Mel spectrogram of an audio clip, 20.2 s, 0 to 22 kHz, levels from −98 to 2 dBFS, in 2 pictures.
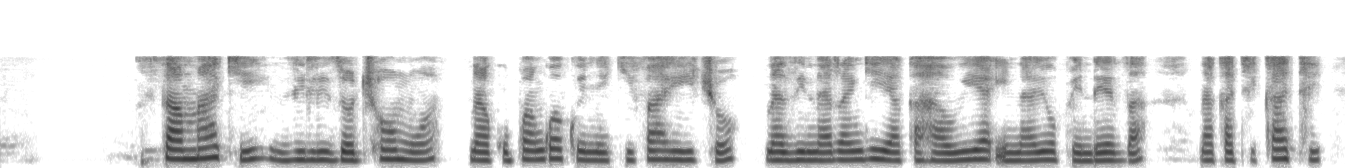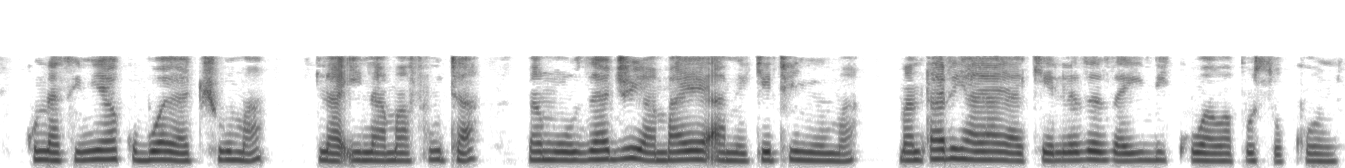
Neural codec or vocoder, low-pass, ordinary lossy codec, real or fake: codec, 16 kHz, 4 kbps, FreqCodec, larger model; 5.4 kHz; MP3, 48 kbps; fake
